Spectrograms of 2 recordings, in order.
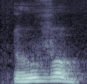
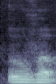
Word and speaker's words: Uwe: Let me just start by saying, his name is kind of weird. Uwe Boll, when it's spelled U-W-E. Shouldn't it be Uwe Boll? Because there's no V, but if you don't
